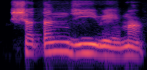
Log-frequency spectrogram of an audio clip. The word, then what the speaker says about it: शतं जीवेम: कर रहे हैं जैसे पशम शरद शतम जीवे नहीं होगा शतं जीवेम ऐसा करेंगे हा जीी हा जीी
